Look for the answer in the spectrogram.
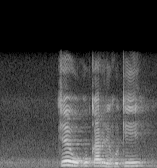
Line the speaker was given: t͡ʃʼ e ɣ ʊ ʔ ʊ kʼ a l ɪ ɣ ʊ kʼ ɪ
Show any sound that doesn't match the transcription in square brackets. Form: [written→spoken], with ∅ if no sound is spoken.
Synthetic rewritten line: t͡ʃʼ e [ɣ→∅] ʊ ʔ ʊ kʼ a [l→r] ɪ ɣ ʊ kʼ ɪ

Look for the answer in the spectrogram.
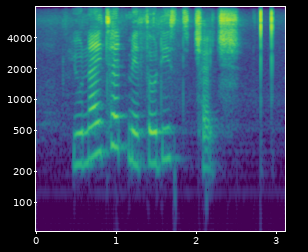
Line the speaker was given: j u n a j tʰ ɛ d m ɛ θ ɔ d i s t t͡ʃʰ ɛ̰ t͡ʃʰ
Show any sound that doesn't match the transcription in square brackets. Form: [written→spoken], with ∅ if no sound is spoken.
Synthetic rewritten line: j u n a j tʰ ɛ d m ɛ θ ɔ d i s t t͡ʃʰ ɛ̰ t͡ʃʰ

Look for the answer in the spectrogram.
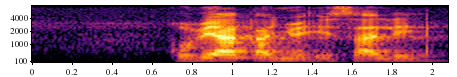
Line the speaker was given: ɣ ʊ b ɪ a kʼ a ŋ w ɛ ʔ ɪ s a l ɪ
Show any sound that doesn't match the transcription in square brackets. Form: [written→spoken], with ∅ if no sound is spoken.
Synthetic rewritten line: ɣ ʊ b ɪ a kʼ a [ŋ→ɲ] w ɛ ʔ ɪ s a l ɪ

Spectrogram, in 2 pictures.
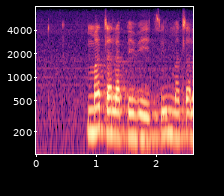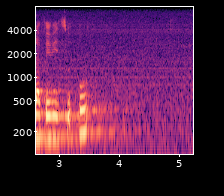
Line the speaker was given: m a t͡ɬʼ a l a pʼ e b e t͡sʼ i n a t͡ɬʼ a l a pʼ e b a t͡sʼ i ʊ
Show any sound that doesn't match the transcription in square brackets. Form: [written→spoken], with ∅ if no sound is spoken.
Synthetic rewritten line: m a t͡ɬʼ a l a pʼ e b e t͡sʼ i [n→m] a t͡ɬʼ a l a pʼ e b [a→e] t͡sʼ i ʊ

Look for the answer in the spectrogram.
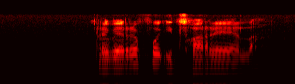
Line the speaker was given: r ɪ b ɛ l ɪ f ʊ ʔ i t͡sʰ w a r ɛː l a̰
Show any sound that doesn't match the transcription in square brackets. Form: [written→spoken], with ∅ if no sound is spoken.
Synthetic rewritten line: r ɪ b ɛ [l→r] ɪ f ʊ ʔ i t͡sʰ w a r ɛː l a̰

